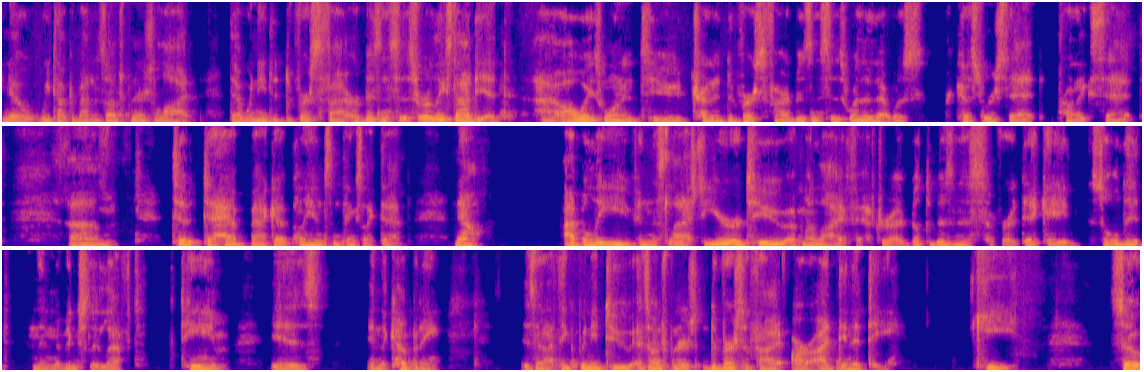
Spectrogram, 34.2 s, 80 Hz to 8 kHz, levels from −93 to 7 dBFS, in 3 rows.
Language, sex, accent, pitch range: English, male, American, 110-125 Hz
